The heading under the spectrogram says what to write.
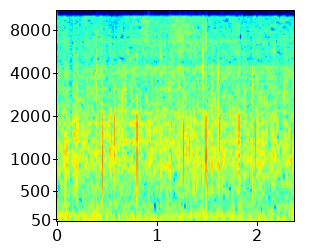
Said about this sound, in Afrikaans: Geef vader een harde hande klap. Verseker.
